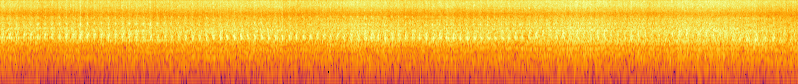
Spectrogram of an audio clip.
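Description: Steady light ticking knock about three to four times a second over a smooth idle, coming from the top end; source not pinned down. Cause suspected, not confirmed.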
